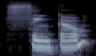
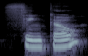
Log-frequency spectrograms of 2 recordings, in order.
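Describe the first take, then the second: No difference in how they are said.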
